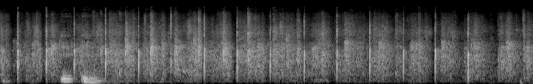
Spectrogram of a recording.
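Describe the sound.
An audience breaks into steady applause for the speaker's son, many hands clapping in a dense, continuous patter with sharp individual claps popping through, sustained for several seconds; a brief voice is audible at the start.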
